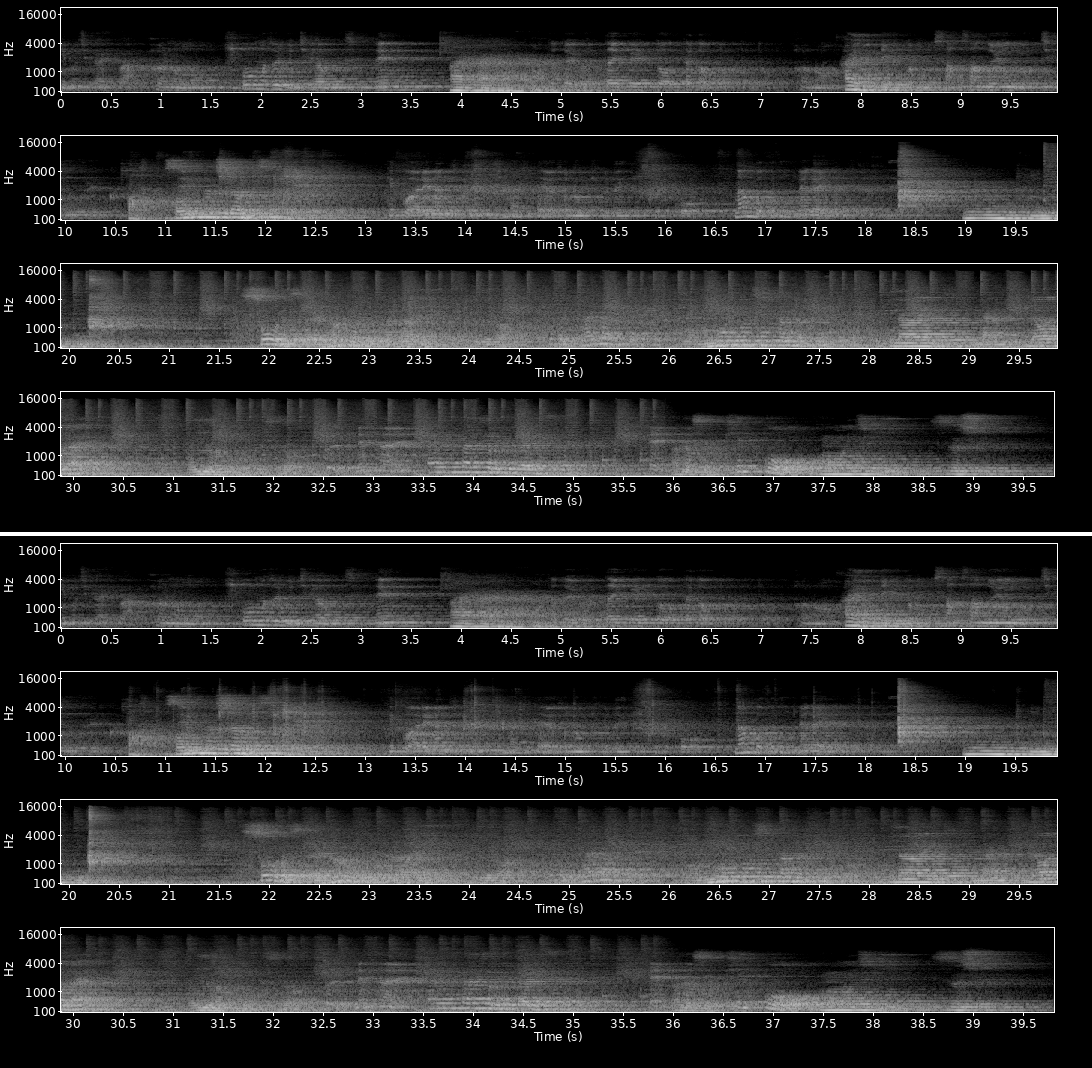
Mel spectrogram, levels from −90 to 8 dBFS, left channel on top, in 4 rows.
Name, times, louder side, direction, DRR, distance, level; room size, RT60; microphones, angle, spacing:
voice 1, 0.0-3.4 4.3-11.3 12.3-12.7 13.2-16.4 16.7-18.4 18.7-18.8 19.6-19.8 31.4-31.5 32.5-33.4 35.8-36.4, equal, 10° left, -3 dB, 0.8 m, -36 dB
voice 2, 3.9-4.9 7.8-8.3 10.6-10.7 11.0-12.3 19.0-20.4 21.7-23.7 24.0-24.5 24.8-30.4 30.8-32.3 33.5-35.1 36.0-38.2 38.6-39.1, left 1 dB, 65° left, -6 dB, 0.9 m, -25 dB
sound 1, 10.6-15.2 15.6-18.6 19.0-19.1 19.5-21.1, right 2 dB, 40° right, 0.9 m, -38 dB
sound 2, 19.8-35.9, left 2 dB, 85° left, 0.6 m, -37 dB
sound 3, 21.6-28.1, left 3 dB, 40° left, 0.4 m, -43 dB
9.5 x 3.5 x 5.2 m, 2.8 s
head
